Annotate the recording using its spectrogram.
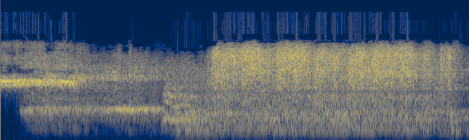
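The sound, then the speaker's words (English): A traffic whistle is blown to get across a busy street: a loud, shrill blast sounds for over a second, then gives way to a burst of harsh, rushing noise with a pulsing high-pitched hiss that continues to the end. “I has me little traffic whistle with me. I'm going to blow it.”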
